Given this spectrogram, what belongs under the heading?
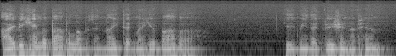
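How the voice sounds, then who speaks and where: A man's medium-pitched, monotone, flat delivery with audible room echo and noticeable background noise. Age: 70s. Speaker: spiritual gathering participant. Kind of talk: testimony.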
